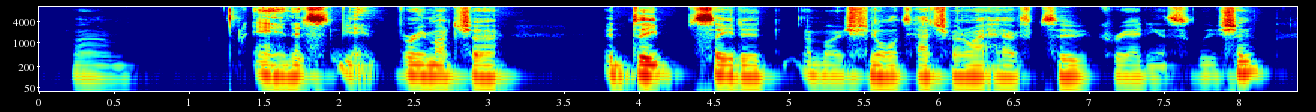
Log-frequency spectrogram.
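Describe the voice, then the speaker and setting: A man speaks in a somewhat breathy voice with fairly even intonation, recorded very cleanly over a silent background. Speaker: charity CEO. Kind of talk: interview.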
